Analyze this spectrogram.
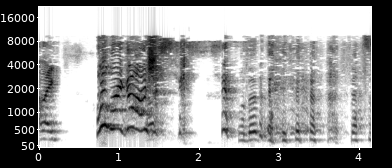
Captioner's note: laughing loudly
